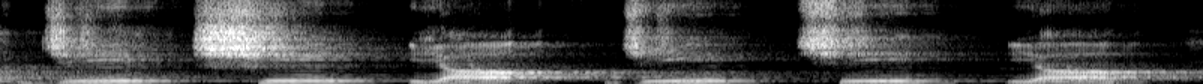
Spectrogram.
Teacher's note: 6 নম্বর মাখরাজ, 6 নম্বর মাখরাজে জিভের মাঝখান এবং তার বরাবর উপরের তালুর সাথে লাগিয়ে উচ্চারিত হয় জিম শিন ইয়া।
